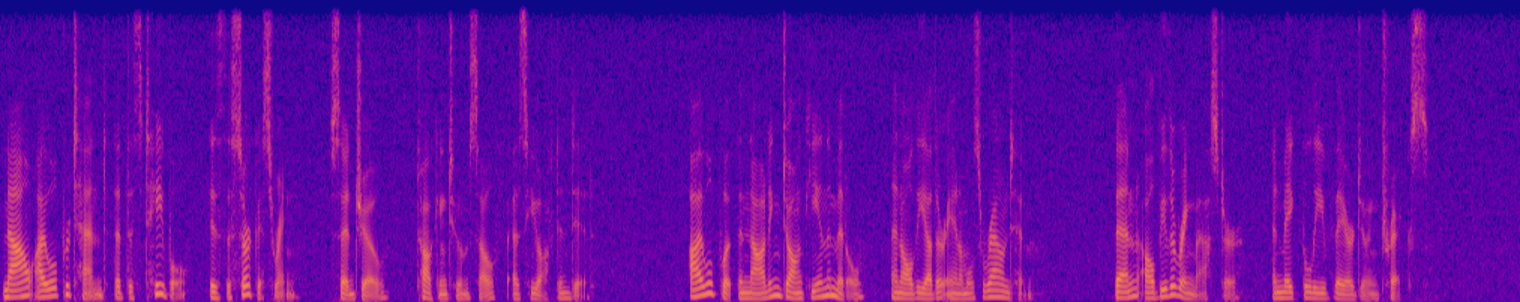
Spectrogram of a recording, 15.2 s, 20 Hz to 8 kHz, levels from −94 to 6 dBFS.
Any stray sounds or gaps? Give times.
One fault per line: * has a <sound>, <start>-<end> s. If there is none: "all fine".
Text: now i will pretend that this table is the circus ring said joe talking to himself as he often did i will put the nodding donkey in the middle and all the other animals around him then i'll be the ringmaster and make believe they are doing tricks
all fine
